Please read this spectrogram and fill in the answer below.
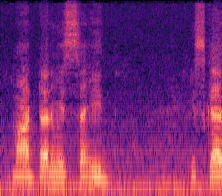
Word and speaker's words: martyr: माइटर means होता है मार्टर means शहीद, इसका स्पेलिंग होता है MARTYR मतलब शहीद।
